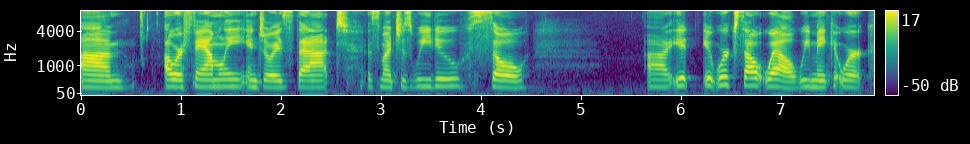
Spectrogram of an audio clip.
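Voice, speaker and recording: The delivery is very slow. Its intonation stays monotone and flat. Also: woman, medium pitch for a woman. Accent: Upper Midwest. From North Dakota, Williston. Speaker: real estate broker and rancher. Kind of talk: interview.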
